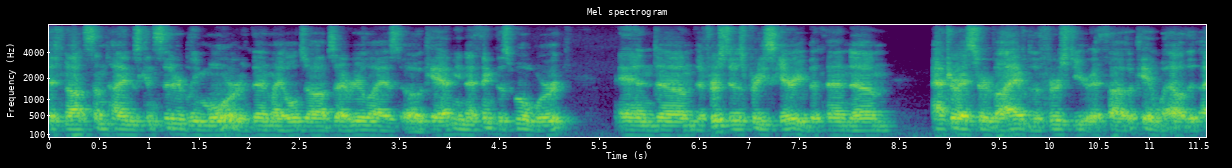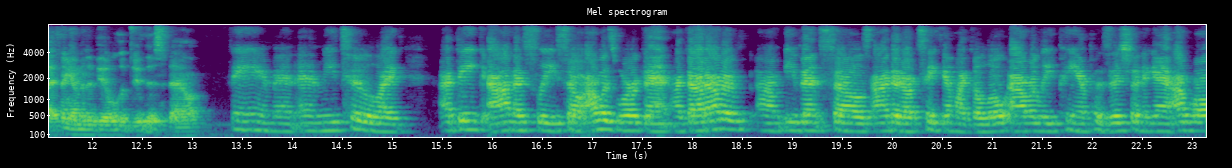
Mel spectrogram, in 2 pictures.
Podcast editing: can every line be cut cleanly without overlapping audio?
Yes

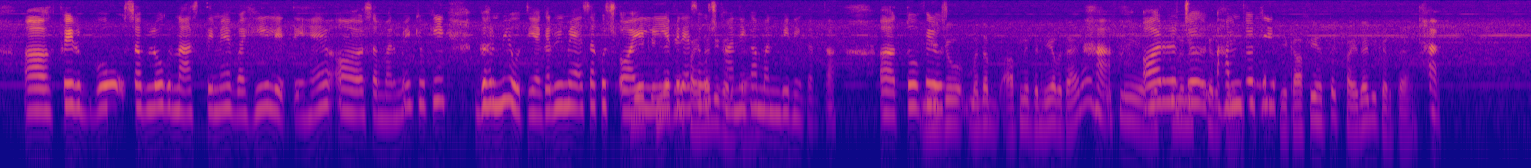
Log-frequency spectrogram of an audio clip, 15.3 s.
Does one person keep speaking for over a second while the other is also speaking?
Yes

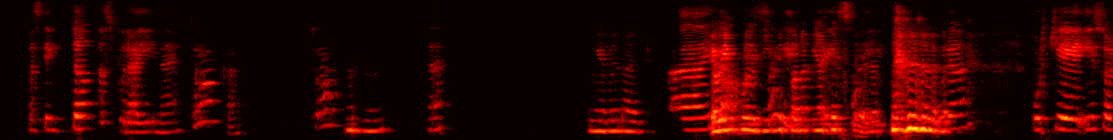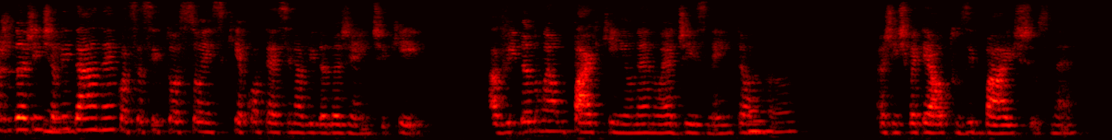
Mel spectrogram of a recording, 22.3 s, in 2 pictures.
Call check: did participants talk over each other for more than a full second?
Yes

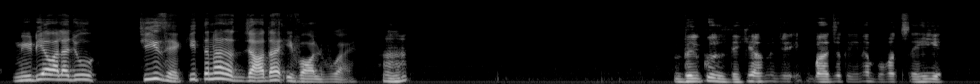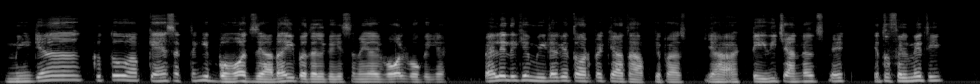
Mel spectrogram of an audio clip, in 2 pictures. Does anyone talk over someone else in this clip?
No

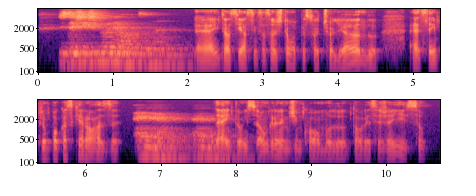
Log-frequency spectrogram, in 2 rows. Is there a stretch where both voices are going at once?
No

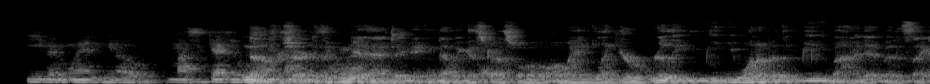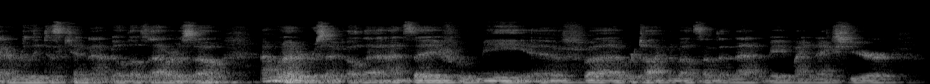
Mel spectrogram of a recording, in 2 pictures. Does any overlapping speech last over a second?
Yes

